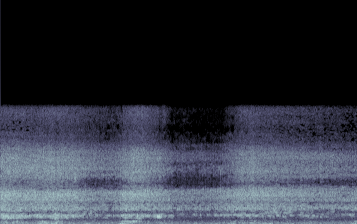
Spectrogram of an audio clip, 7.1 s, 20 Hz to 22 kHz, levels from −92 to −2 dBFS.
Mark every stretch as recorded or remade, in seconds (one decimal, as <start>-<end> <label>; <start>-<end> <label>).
0.0-0.8 recorded; 0.8-5.1 remade; 5.1-7.1 recorded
